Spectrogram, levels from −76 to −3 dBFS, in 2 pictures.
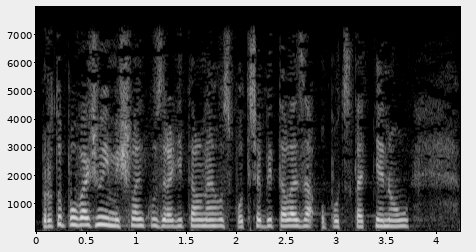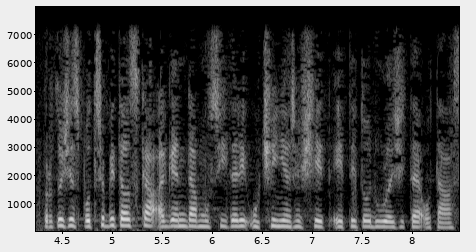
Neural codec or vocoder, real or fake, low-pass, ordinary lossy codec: none; real; 7.2 kHz; none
